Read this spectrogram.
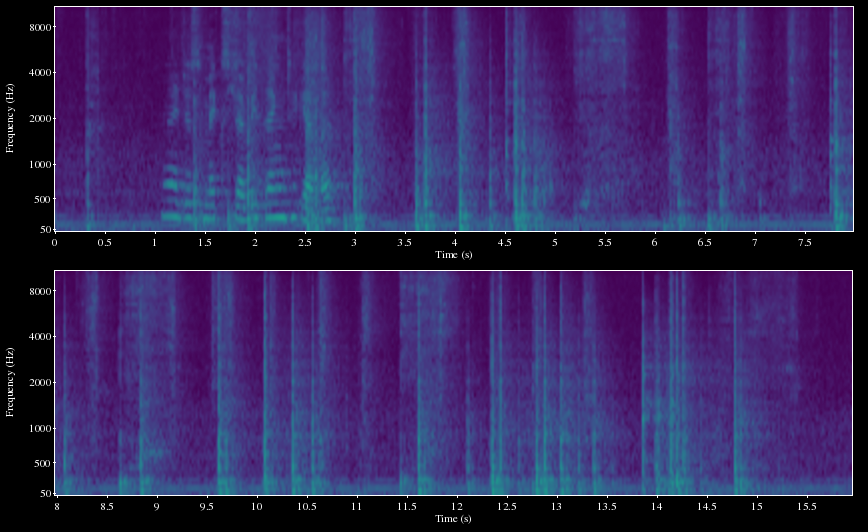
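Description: A wooden spatula scrapes and taps against a pan.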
